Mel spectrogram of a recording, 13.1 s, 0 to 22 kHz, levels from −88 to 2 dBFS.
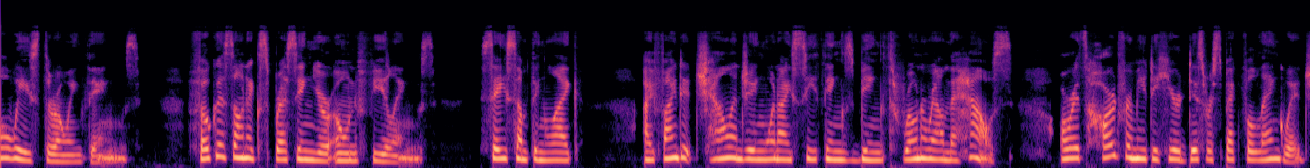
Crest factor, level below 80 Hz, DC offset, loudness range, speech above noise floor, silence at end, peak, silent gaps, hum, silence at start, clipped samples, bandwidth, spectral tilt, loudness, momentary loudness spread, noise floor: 16 dB; -64 dBFS; under 0.1%; 2 LU; 43 dB; 0 s; -2 dBFS; none; none; 0 s; under 0.1%; 10.5 kHz; -6 dB/octave; -18 LUFS; 10 LU; -60 dBFS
